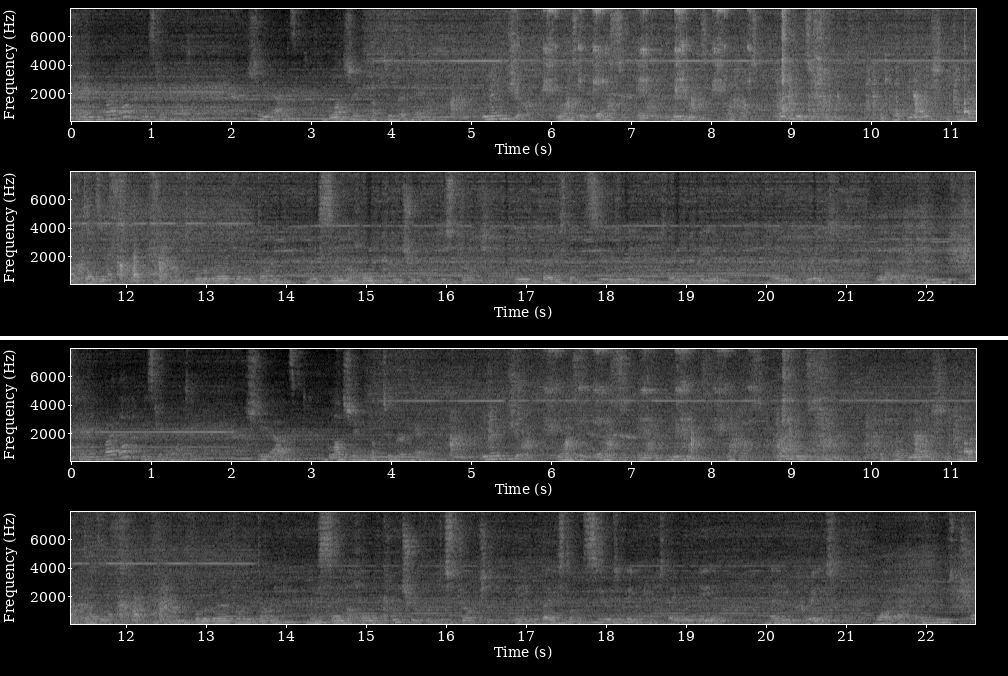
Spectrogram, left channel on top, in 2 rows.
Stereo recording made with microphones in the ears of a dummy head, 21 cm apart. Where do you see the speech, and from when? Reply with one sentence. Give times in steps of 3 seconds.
In this clip you hear the speech on the right from 0 s, in the centre from 3 s, on the left from 6 s, in the centre from 12 s and on the right from 15 s.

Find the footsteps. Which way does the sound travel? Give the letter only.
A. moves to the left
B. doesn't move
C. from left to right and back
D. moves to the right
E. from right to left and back
A.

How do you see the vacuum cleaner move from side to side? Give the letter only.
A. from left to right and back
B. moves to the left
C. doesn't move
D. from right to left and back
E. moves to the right
C.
